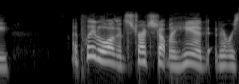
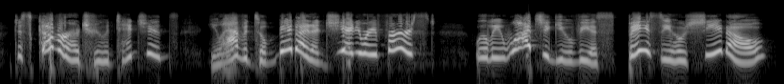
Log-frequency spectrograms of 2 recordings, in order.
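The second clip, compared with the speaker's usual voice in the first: put-on cartoon mouse voice, poorly done; 10 semitones higher, 9 dB louder than usual. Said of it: "I can't do it right".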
